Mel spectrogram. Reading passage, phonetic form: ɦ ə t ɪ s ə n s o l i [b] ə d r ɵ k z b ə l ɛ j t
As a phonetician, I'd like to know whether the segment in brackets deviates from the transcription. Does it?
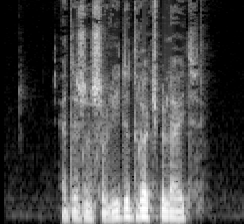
yes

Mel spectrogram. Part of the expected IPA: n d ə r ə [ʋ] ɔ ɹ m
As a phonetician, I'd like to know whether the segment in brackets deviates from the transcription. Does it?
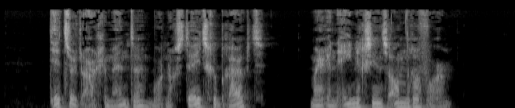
yes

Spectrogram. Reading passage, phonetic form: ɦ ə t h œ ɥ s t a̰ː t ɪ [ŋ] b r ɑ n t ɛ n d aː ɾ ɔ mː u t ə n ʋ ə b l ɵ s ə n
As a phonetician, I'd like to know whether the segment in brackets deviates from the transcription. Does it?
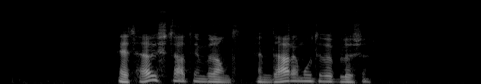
yes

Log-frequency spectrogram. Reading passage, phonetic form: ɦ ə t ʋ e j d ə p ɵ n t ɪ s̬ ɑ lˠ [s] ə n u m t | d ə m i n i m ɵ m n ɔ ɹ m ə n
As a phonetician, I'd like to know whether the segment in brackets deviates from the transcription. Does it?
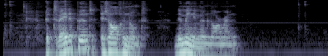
yes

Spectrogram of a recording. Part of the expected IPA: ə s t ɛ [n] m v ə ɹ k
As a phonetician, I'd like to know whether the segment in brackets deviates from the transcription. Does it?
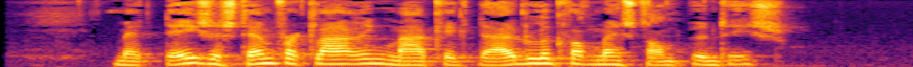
yes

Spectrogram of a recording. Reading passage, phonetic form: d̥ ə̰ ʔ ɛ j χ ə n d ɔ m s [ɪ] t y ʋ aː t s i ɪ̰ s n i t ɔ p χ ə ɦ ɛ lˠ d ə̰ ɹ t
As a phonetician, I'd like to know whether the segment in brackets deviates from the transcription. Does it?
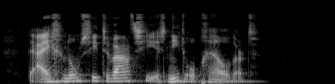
yes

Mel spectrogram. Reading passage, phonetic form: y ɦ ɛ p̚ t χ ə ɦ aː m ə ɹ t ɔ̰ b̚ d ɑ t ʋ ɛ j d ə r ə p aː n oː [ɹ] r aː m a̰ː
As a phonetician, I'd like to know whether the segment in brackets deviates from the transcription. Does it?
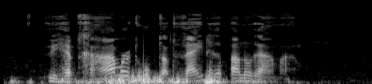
yes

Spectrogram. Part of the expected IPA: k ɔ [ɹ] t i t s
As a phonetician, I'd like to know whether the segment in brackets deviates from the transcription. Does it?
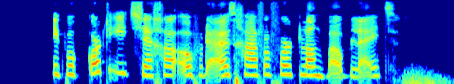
no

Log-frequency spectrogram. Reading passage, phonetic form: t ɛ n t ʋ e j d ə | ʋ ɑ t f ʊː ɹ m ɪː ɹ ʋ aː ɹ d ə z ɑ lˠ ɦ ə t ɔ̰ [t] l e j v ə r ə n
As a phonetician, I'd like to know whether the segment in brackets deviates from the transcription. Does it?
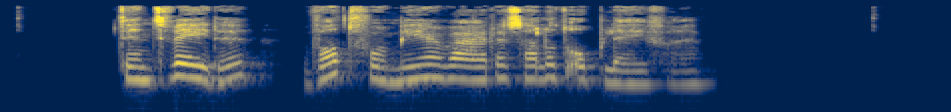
yes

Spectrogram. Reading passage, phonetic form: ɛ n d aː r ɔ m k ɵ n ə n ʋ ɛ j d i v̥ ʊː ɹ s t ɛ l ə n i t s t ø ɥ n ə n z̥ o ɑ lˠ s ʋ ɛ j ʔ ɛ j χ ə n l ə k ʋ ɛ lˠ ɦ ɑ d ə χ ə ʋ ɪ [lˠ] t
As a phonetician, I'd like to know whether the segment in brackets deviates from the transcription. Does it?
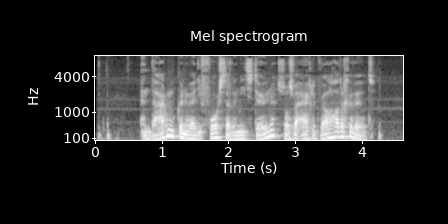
no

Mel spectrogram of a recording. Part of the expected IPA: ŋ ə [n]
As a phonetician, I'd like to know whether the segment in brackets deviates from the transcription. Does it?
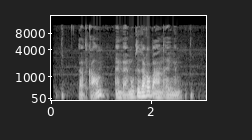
no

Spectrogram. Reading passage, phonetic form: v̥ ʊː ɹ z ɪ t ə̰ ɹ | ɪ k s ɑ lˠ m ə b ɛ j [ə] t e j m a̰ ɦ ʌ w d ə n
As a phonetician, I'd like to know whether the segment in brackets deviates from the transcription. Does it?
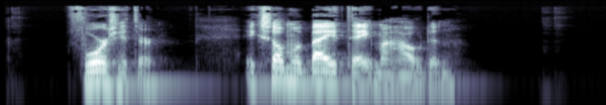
no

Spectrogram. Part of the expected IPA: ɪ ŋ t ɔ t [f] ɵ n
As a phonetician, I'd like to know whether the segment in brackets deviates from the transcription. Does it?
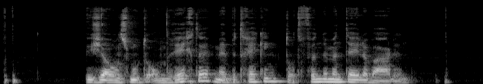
no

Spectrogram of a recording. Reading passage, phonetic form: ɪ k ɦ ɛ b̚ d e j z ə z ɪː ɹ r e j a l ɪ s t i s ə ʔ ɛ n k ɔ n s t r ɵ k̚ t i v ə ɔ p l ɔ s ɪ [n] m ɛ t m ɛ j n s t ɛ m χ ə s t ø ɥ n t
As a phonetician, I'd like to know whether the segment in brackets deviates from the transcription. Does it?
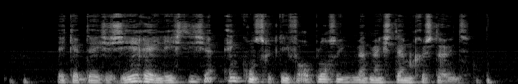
yes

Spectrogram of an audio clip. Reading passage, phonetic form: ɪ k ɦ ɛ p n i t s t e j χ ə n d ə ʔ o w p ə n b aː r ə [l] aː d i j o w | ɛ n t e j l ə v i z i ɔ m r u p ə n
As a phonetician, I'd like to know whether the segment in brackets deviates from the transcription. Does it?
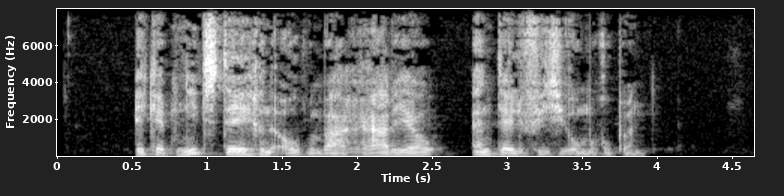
yes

